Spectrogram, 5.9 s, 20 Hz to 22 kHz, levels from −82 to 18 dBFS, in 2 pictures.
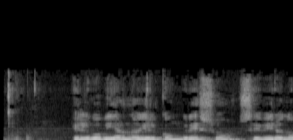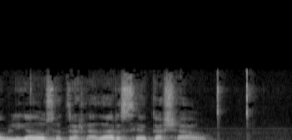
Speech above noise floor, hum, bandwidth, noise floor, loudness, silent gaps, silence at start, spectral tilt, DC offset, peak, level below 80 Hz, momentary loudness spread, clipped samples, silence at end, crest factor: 29 dB; none; 11.5 kHz; -45 dBFS; -17 LUFS; none; 0.05 s; -6 dB/octave; under 0.1%; -2 dBFS; -56 dBFS; 17 LU; under 0.1%; 0.45 s; 16 dB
